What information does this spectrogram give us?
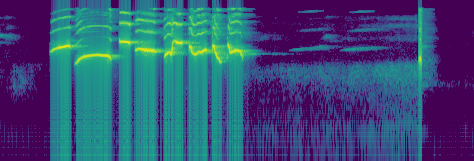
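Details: Oriental magpie-robin (kacer) ngeplong song used as a master to prompt kacer to sing: one two-second phrase of loud, clear, varied whistles, followed by silence and a single sharp click.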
